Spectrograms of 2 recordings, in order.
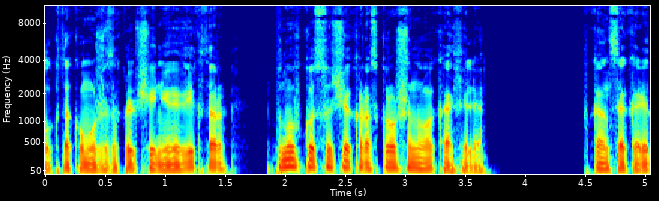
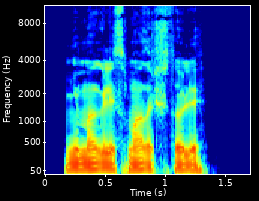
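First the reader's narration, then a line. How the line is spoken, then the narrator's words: Snorting. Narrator (Russian): Друг хмыкнул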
